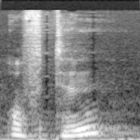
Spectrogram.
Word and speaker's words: often: often. 이렇게 읽는 경우도 있고요. often이라고 t 소리를 안 내는 경우도 있습니다.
